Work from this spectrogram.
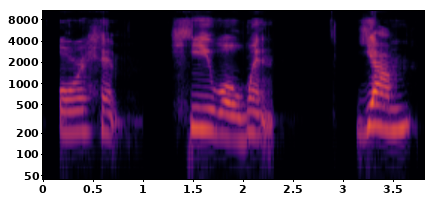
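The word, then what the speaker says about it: ים: Yam means sea in Hebrew. but it sounds like yum.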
